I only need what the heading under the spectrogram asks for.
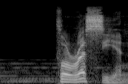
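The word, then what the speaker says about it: fluorescein: How how does the IPA pronounce it? fluoresian.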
